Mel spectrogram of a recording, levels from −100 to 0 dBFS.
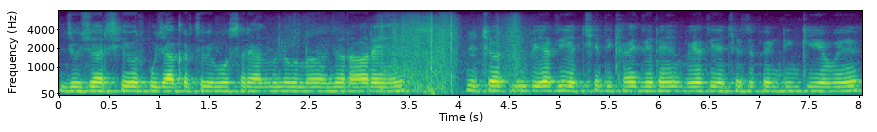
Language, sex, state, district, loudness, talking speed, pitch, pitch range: Hindi, male, Chhattisgarh, Kabirdham, -15 LUFS, 230 wpm, 155 Hz, 150-160 Hz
